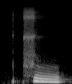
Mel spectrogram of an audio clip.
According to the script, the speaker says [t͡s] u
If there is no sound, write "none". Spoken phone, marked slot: t͡s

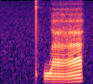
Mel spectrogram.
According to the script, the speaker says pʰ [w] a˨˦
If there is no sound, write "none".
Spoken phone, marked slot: w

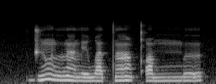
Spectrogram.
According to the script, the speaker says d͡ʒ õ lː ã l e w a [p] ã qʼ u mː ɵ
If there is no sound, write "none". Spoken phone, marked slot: t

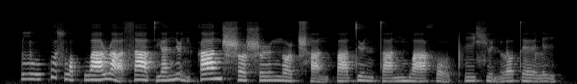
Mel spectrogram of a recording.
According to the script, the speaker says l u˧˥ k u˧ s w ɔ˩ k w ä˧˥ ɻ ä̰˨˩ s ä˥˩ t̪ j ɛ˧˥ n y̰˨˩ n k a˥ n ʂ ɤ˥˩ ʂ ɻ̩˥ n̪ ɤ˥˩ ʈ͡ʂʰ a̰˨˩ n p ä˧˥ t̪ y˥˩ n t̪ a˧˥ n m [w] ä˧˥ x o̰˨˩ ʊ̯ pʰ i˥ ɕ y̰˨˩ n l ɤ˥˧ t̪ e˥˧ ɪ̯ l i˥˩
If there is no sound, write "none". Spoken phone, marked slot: w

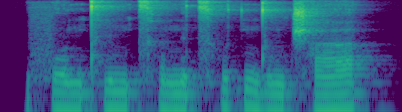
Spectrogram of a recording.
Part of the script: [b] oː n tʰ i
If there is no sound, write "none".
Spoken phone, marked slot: f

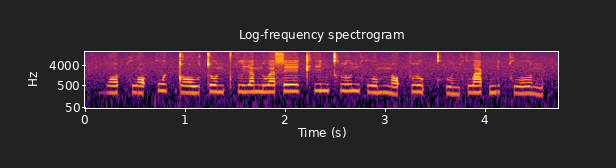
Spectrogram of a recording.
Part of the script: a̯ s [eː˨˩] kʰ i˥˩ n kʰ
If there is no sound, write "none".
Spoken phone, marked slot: eː˥˩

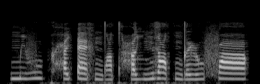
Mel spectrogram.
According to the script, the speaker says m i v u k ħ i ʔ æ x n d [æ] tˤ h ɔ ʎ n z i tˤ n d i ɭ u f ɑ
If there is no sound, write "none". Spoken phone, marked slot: æ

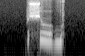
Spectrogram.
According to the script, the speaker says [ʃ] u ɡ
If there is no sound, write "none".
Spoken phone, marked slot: ʃ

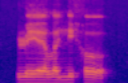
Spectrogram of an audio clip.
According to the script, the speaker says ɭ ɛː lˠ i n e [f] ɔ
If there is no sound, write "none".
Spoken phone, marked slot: h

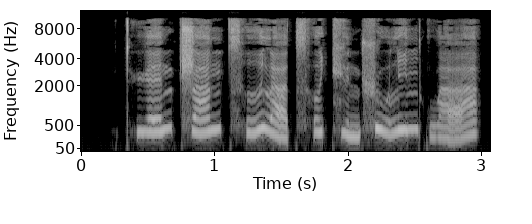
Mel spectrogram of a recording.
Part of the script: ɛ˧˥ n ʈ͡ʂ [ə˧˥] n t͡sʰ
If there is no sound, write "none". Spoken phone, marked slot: a˧˥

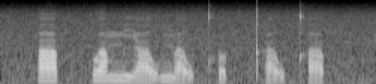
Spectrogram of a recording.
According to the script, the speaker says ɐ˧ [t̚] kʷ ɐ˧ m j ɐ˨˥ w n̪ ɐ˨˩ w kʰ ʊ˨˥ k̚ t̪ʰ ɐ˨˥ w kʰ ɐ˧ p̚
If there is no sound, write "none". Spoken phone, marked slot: p̚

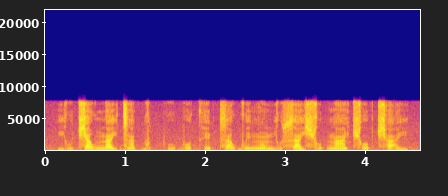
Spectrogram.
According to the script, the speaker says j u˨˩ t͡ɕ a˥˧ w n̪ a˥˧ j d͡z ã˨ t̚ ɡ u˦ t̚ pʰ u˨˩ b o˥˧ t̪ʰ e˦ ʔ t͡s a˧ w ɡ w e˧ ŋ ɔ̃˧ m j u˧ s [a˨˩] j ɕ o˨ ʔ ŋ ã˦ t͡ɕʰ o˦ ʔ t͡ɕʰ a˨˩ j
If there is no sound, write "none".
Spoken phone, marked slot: a˦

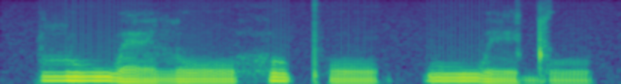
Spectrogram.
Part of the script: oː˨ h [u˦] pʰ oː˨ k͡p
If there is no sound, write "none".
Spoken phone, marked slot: ʊ˦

